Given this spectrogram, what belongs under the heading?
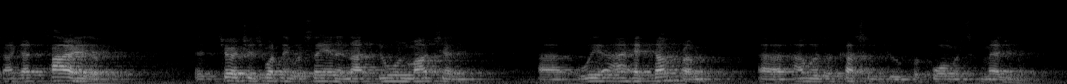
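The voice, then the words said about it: Southern American drawl. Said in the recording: “the southern drawl, it's because I'm from Birmingham, Alabama”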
